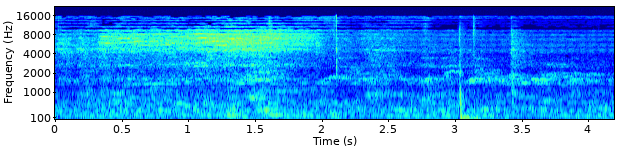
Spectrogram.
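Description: Soft rubbing of a cloth over a decal-wrapped tumbler, then a single low thump about three seconds in, likely a footstep in the house.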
